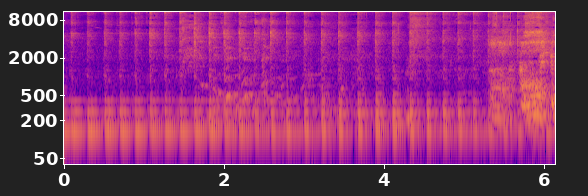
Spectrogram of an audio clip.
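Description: Acoustic guitar strummed quickly and evenly on one chord, with a steady low note ringing underneath; the strumming stops about five seconds in.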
